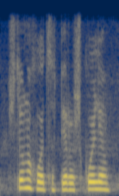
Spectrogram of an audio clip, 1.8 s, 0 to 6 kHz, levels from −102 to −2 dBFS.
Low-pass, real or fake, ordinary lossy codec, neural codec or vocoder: 5.4 kHz; fake; none; codec, 16 kHz, 2 kbps, X-Codec, HuBERT features, trained on LibriSpeech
